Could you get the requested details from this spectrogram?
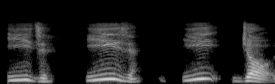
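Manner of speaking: ईज stretched out very slowly, twice; drawn-out demo. Shown as a demonstration. Teacher sounding out ईज for students, very slow and stretched. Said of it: "ध्यान से sound दीजिए".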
